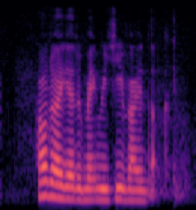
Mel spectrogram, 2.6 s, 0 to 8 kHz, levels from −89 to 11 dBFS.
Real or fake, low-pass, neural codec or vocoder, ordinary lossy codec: real; 7.2 kHz; none; MP3, 64 kbps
